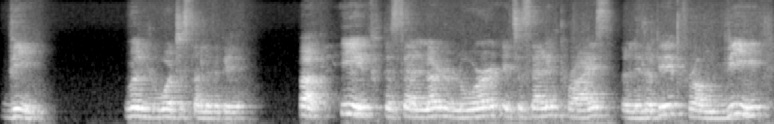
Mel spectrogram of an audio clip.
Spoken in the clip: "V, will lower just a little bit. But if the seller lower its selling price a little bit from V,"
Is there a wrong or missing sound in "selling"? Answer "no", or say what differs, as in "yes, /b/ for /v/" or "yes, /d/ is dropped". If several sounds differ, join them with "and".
no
